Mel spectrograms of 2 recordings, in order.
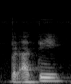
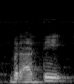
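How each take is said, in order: The two takes are said the same way.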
